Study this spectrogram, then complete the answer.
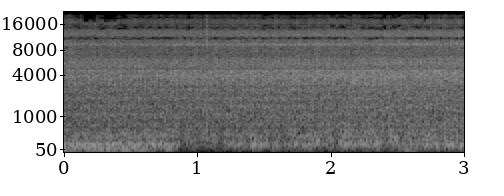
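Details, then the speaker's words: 2015 Subaru Forester A/C after fixing the faulty relay, clutch adjusted and Freon being added, engine idling with A/C on: smooth compressor hiss and hum, no knocking or squeal; vent air very cold, around 38–43°F; normal A/C compressor operation. "See, it feels actually really cold, guys. I think it's working really good."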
